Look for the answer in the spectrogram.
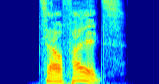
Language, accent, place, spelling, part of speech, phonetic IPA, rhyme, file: German, Germany, Berlin, Zerfalls, noun, [t͡sɛɐ̯ˈfals], -als, De-Zerfalls.ogg
- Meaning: genitive singular of Zerfall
